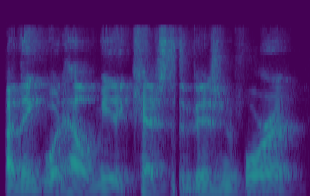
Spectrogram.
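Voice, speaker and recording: A man's voice: mid-range voice, a little fast, a little mellow. A man chatting casually as a publisher, explaining things in a reflective way. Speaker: guest, book publisher. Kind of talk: casual conversation. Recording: roomy, echoing sound.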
